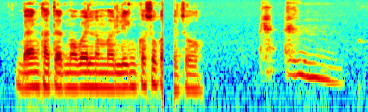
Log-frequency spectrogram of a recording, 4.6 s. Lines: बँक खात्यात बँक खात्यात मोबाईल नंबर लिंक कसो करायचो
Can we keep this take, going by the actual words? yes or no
no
